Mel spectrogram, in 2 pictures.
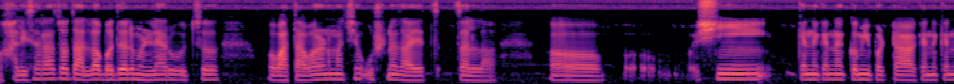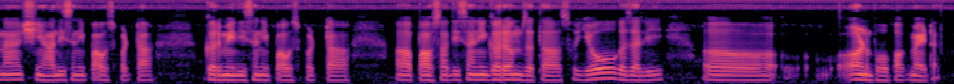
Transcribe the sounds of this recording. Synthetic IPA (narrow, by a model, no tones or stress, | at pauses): halisəɾad͡zɔd͡zalːɔbəd̪əlm̤əʈljaɾut͡sə | ʋat̪aʋəɾəɳmaɕẽʔukʂɳəd͡zajet̪t͡səlːa | ɕĩkɛnːakɛnːakəmiːpəɽʈakɛnːakɛnːaɕĩɦãd̪iːsañipa̰wspəɽʈa | ɡəɾmẽd̪isañipa̰wspəɽʈ̪a | pawsad̪isañiɡəɾəmd͡zat̪asɔɦeʋɡəd͡zali | əɳbʱowpakmɛɭʈat̪̚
